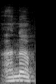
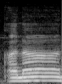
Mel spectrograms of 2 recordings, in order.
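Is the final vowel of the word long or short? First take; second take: short; long. First: The final vowel is short. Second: The final vowel is drawn out long. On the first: The speaker calls it right. "अना पढ़ा जाएगा" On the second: The speaker calls it wrong. "अना नहीं पढ़ा जाएगा"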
